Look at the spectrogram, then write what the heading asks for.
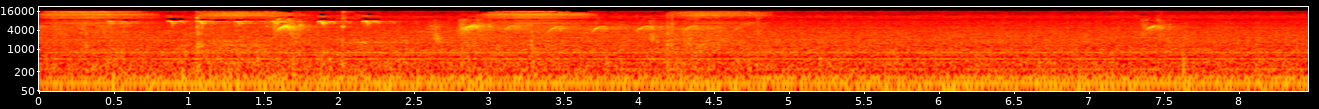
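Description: Small birds chirping in short, high, falling chirps, several close together in the first half and one more near the end, over a steady low outdoor rumble.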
